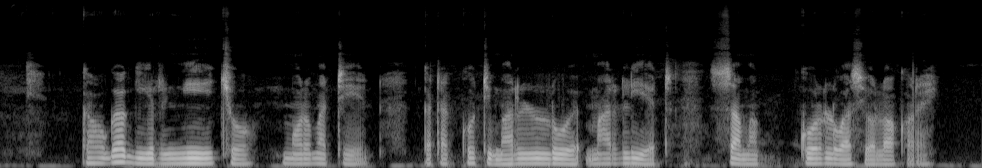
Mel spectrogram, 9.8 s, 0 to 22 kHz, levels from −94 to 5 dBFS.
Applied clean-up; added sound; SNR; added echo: none; none; none; none.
